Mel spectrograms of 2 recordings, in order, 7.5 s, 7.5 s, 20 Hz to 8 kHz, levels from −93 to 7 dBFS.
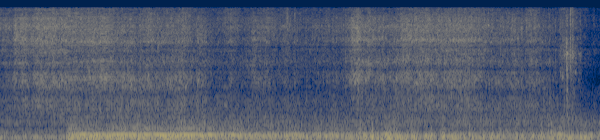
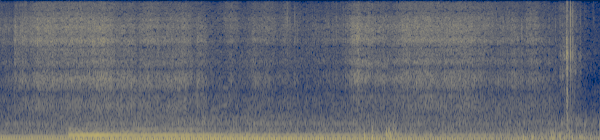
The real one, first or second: second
